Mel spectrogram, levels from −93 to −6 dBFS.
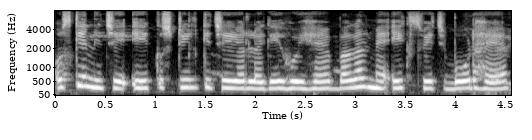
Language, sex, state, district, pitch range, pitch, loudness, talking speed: Hindi, female, Jharkhand, Deoghar, 250-275 Hz, 255 Hz, -12 LUFS, 195 wpm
